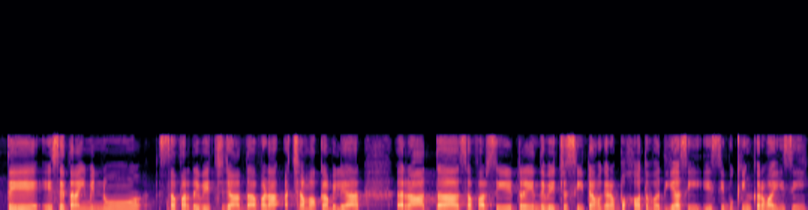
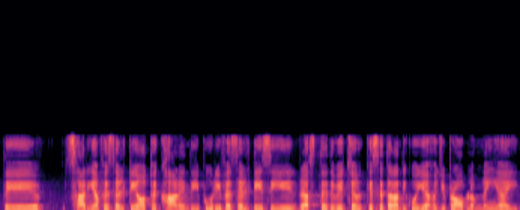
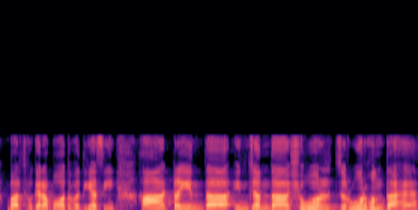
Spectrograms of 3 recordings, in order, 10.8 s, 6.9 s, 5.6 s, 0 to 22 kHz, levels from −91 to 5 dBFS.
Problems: none marked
